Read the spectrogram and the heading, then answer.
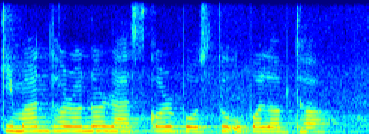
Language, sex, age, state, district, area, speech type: Assamese, female, 18-30, Assam, Morigaon, rural, read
